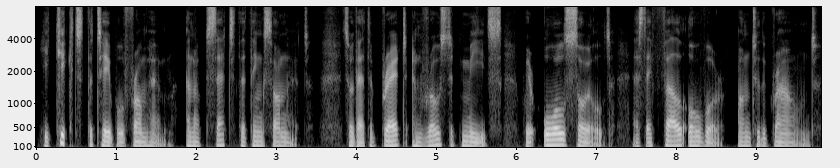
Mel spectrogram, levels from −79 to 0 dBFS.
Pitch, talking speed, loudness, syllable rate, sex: 100 Hz, 185 wpm, -20 LUFS, 4.5 syllables/s, male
